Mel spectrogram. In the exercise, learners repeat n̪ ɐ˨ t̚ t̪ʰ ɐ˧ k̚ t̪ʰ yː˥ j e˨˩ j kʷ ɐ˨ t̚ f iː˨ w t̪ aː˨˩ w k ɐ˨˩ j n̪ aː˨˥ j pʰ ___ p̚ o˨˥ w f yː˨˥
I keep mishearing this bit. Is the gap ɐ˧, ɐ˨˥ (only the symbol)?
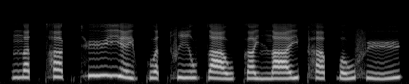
ɐ˨˥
